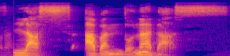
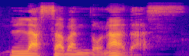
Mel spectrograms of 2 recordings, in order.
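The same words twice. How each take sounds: First: The s sounds are stretched out very long. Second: The s sounds are short and ordinary. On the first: "triplicando las eses de la frase" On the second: "dígalo enfatizando el final con un dejo de tristeza"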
